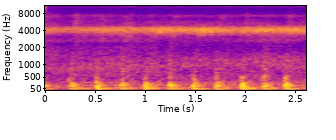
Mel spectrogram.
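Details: Opel Kadett C16NZ, worn sagging door hinge: dull, low knocks about four times a second as the loose door shifts; worn door hinge knock, also heard while driving.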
